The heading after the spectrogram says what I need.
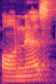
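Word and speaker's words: honest: ऑनेस्ट में H silent होता है। तो जब भी एच साइलेंट होगा तो ये औ से शुरू होता है और एक ववेल होता है।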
